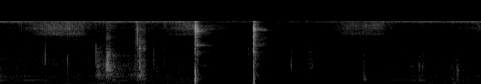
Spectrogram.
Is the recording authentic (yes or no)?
no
